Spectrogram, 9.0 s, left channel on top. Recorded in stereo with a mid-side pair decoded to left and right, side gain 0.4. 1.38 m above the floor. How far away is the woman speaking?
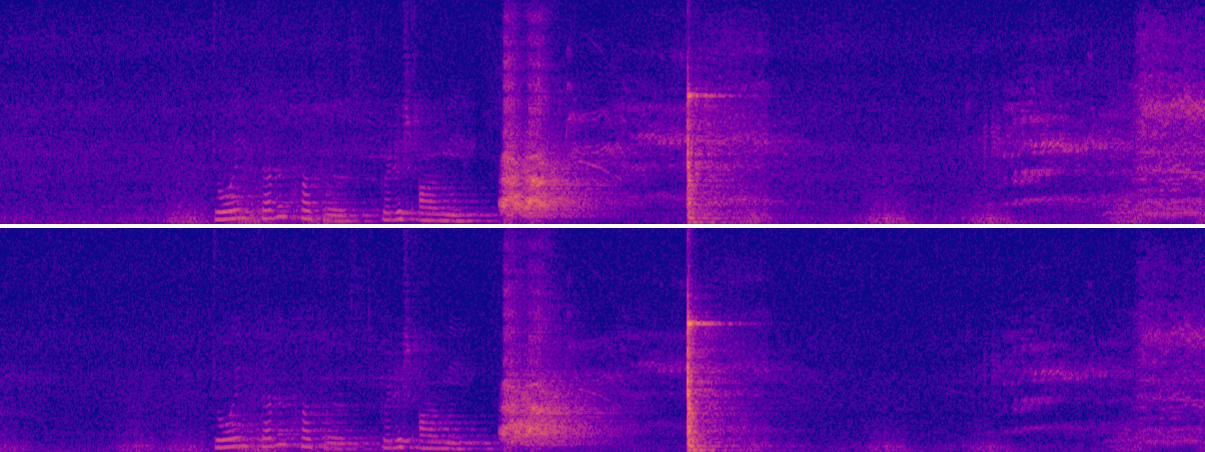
About 1.6 m.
